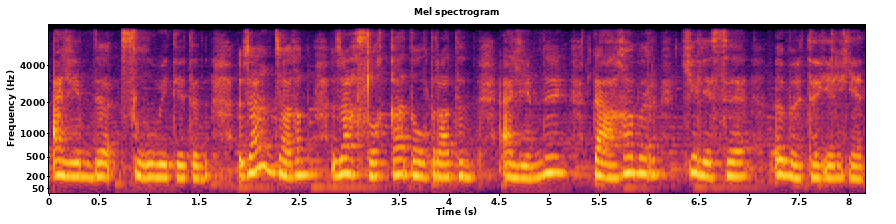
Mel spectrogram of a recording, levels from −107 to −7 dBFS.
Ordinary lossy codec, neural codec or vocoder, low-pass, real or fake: none; none; 7.2 kHz; real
